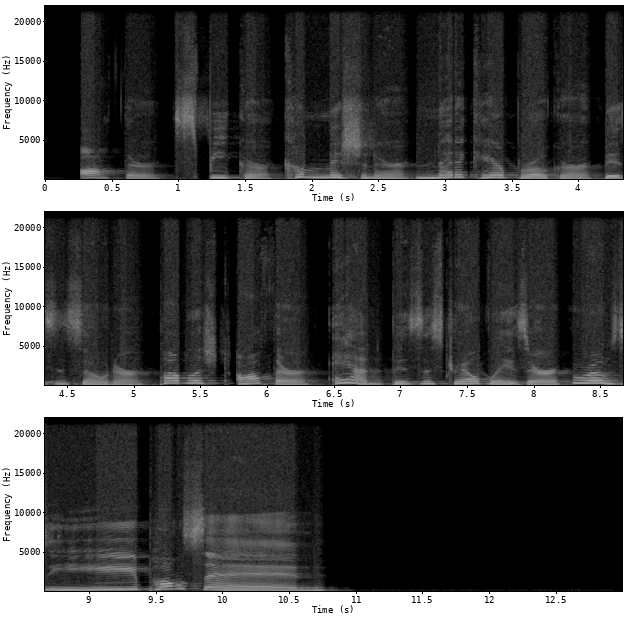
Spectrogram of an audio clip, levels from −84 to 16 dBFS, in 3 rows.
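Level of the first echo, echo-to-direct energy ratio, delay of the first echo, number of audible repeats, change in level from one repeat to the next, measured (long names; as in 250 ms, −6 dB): −21.0 dB, −20.5 dB, 113 ms, 2, −10.0 dB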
